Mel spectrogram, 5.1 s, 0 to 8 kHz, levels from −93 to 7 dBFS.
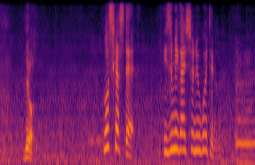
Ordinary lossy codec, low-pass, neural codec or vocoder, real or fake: none; 7.2 kHz; codec, 24 kHz, 1.2 kbps, DualCodec; fake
